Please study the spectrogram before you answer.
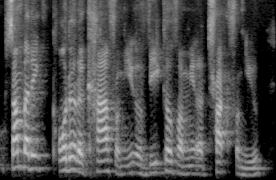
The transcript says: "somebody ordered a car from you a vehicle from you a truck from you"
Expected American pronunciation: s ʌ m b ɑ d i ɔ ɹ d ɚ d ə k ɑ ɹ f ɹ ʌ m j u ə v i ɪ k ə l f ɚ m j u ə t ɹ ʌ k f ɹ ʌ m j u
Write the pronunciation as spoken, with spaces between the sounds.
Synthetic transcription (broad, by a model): s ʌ m b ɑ d i ɔ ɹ d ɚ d ə k ɑ f ɹ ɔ m j u ə v i ɪ k ə l f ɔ m j u ə t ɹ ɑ k f ɹ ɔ m j u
